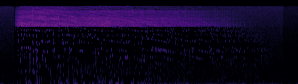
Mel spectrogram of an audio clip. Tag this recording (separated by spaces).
action down field-recording power-down machine electricity sfx shutdown recording power mechanical effect sound end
